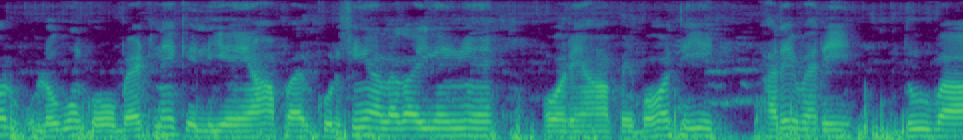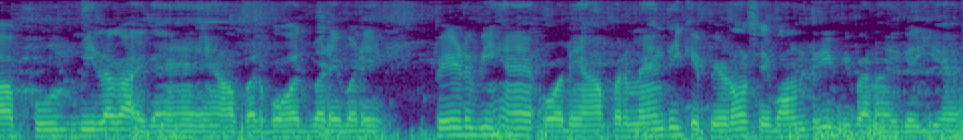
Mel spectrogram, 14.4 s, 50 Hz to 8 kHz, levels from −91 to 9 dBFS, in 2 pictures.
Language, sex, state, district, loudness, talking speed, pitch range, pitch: Hindi, male, Maharashtra, Nagpur, -19 LUFS, 165 wpm, 125-150 Hz, 130 Hz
